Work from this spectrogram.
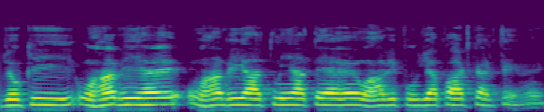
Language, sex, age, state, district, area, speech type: Hindi, male, 60+, Uttar Pradesh, Jaunpur, rural, spontaneous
